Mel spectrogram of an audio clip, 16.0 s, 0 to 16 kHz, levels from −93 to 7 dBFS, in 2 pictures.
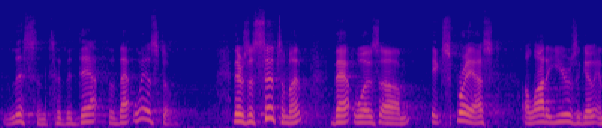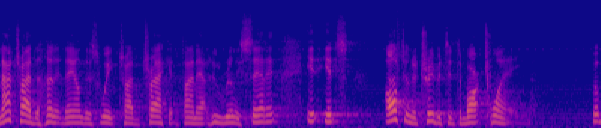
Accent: American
